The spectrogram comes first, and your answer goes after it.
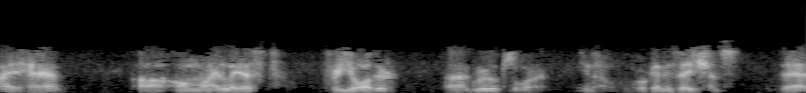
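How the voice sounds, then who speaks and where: Speaking very slowly in a Brazilian accent, a man uses a fairly low pitch and a monotone, flat intonation. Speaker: listener caller. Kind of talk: voicemail message. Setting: phone voicemail.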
